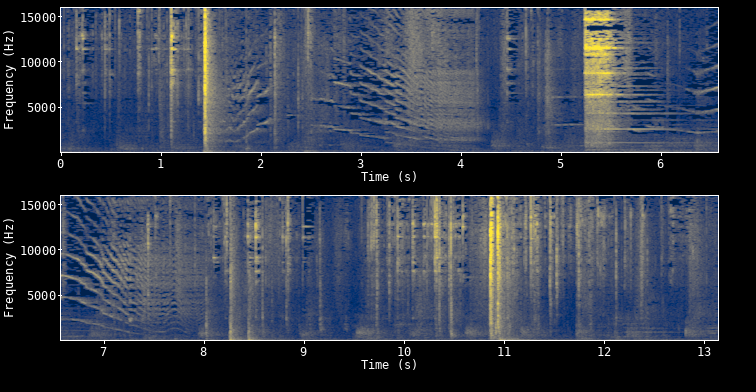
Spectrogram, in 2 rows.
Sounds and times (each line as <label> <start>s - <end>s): doorbell 5.2s - 7.7s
